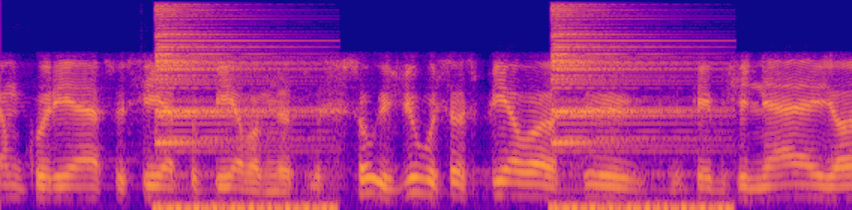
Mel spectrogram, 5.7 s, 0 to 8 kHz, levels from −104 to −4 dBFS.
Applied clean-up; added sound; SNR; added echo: none; Gong; -1 dB; reverberation time 0.5 s.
